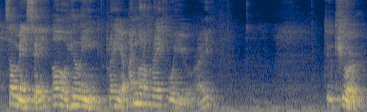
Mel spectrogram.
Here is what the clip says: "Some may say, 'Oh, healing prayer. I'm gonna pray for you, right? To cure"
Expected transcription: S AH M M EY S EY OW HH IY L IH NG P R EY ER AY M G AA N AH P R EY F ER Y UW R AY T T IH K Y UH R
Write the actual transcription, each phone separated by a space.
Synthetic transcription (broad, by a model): S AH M M EY S EY OW HH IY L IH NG P L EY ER AY M G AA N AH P L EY F ER Y UW R AY T T IH K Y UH R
